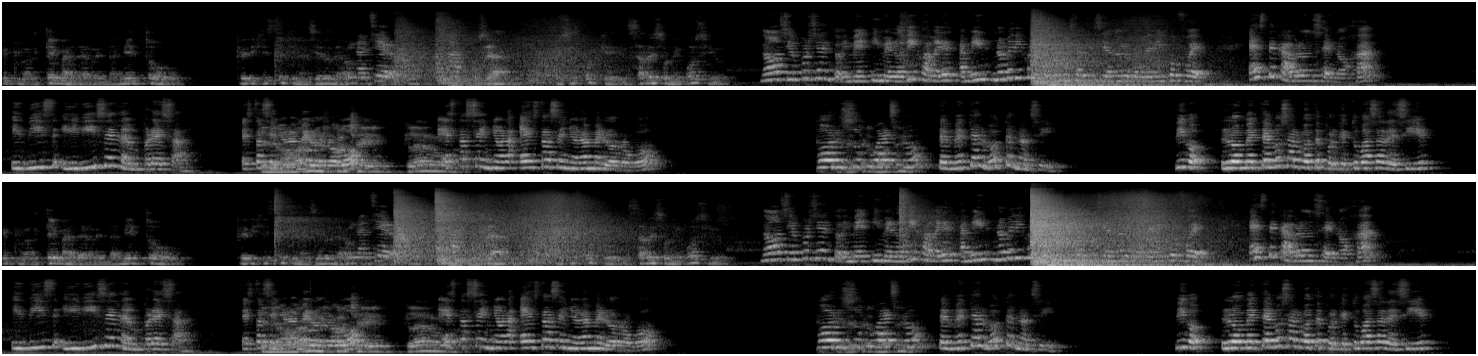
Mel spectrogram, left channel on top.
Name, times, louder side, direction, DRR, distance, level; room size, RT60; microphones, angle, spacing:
voice 1, 0.0-1.8 2.3-4.2 4.7-7.3 17.3-19.3 23.1-23.8, equal, 45° left, 2.0 m, -36 dB
sound 1, 2.7-6.8 9.0-9.6 10.3-16.1 16.4-16.8 18.1-18.2, right 7 dB, 80° right, 0.3 m, -33 dB
voice 2, 3.5-4.0 4.3-4.6 7.6-12.0 12.5-13.7 14.8-16.6 17.1-18.3 19.1-21.3 22.9-25.2 26.5-29.0, left 1 dB, 80° left, 1.2 m, -28 dB
3.0 x 2.8 x 3.6 m
head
